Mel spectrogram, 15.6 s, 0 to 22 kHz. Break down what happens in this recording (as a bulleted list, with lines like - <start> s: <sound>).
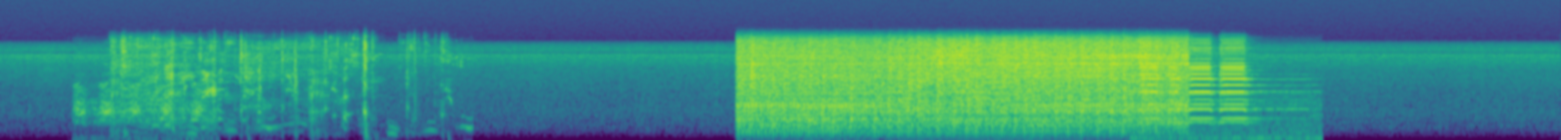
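- 0.7 s: a dog barks
- 1.1 s: someone coughs
- 7.4 s: the sound of a lawn mower
- 11.3 s: you can hear a vehicle horn
- an even, faint noise lies about 35 dB below the sounds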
